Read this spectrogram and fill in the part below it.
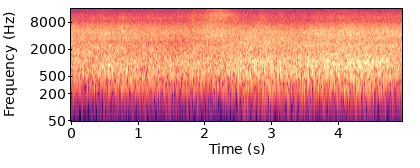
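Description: Sea waves breaking on the Hokkaido coast, a continuous broadband wash of surf heard alone at moderate level, with a slight swell toward the end.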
